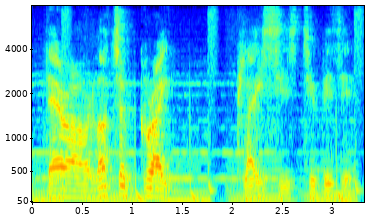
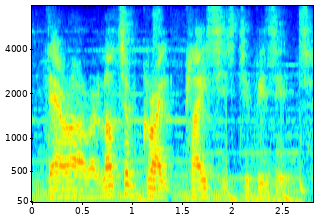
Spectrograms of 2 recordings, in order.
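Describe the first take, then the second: Both takes have the same delivery.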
